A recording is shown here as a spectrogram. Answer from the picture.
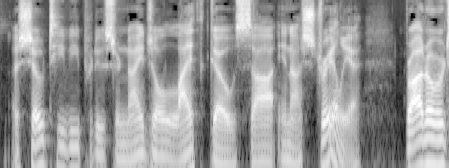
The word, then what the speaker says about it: Lithgow: I'm thinking of John Lithgow.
